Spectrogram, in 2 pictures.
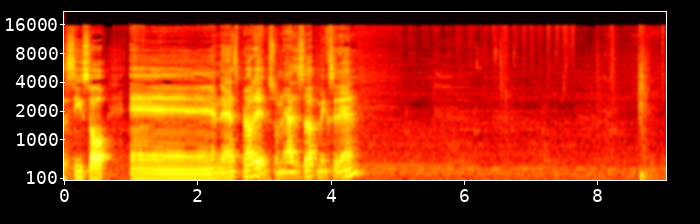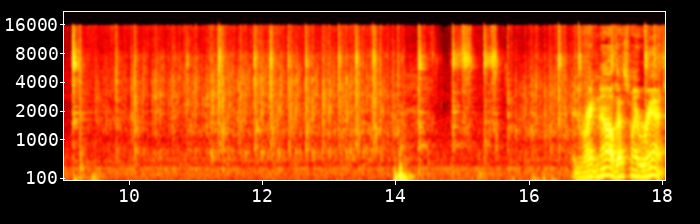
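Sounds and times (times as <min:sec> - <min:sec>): whisk clicking in metal bowl: 0:09.2 - 0:18.0.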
